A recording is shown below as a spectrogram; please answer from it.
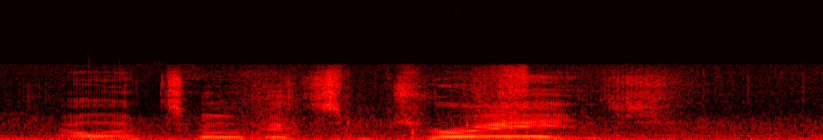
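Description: A man's wordless vocalizing in three loud bursts, about one, two and four and a half seconds in, its pitch bending up and down, over faint steady outdoor background noise.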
